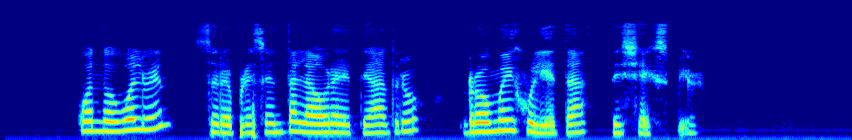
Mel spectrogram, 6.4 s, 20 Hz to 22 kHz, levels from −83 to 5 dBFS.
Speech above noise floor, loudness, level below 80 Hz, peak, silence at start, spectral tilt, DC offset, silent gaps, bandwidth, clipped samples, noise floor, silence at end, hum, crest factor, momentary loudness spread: 44 dB; -28 LUFS; -66 dBFS; -12 dBFS; 0.6 s; -5 dB/octave; under 0.1%; none; 11.5 kHz; under 0.1%; -71 dBFS; 1.15 s; none; 18 dB; 12 LU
